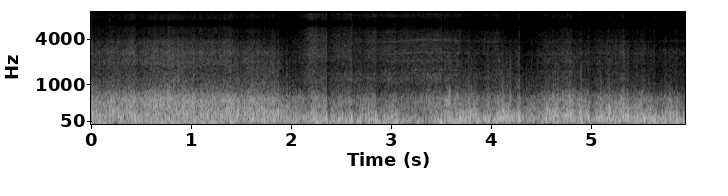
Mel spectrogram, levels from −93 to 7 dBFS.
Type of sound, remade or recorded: recorded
